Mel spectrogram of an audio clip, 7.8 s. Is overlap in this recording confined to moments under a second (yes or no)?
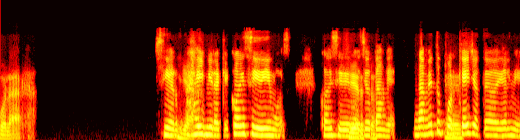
yes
